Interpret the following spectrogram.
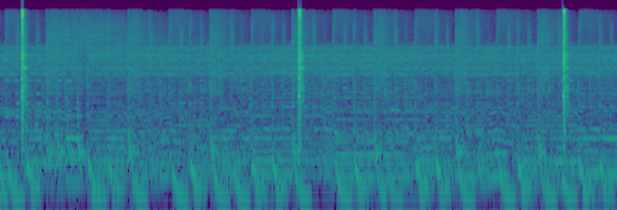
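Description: Three sharp shots from an FX PCP air rifle firing heavy slugs, spaced about three and a half seconds apart, over background music.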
